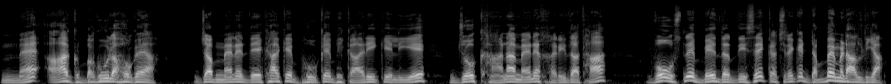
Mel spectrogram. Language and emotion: Urdu, angry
